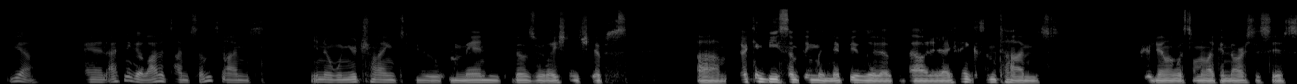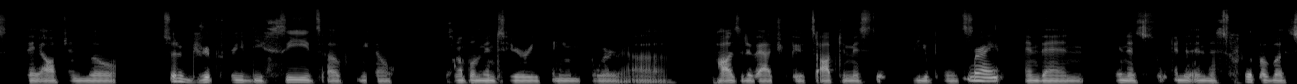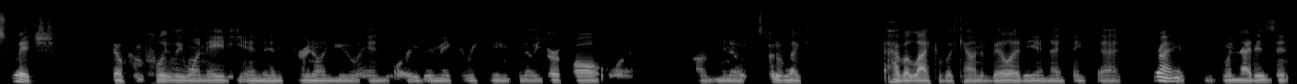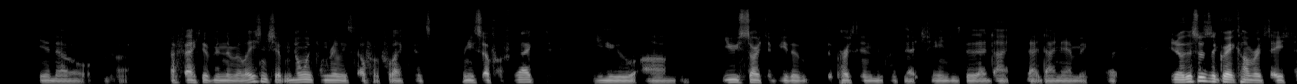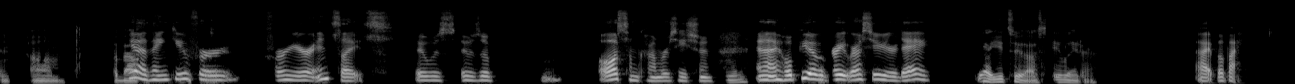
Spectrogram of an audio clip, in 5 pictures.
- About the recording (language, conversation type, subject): English, unstructured, How can you tell a friend you need some space without making them feel rejected?
- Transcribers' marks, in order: distorted speech; tapping; static; unintelligible speech; other noise; other background noise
